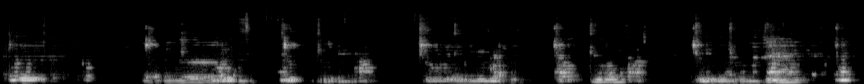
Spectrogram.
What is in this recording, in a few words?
voice message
